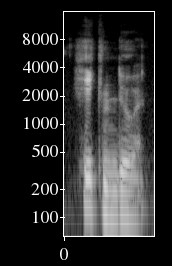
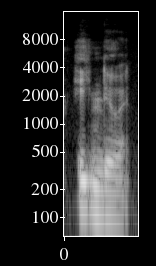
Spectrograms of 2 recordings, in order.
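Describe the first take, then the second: First: Can shrinks to a glottal stop and n. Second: Can shrinks to a glottal stop and n.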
